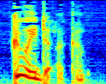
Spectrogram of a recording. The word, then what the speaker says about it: geoduck: And then in Washington, we have gooey duck. Well, it looks like geoduck, but even its pronunciation sounds suspect, gooey duck.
